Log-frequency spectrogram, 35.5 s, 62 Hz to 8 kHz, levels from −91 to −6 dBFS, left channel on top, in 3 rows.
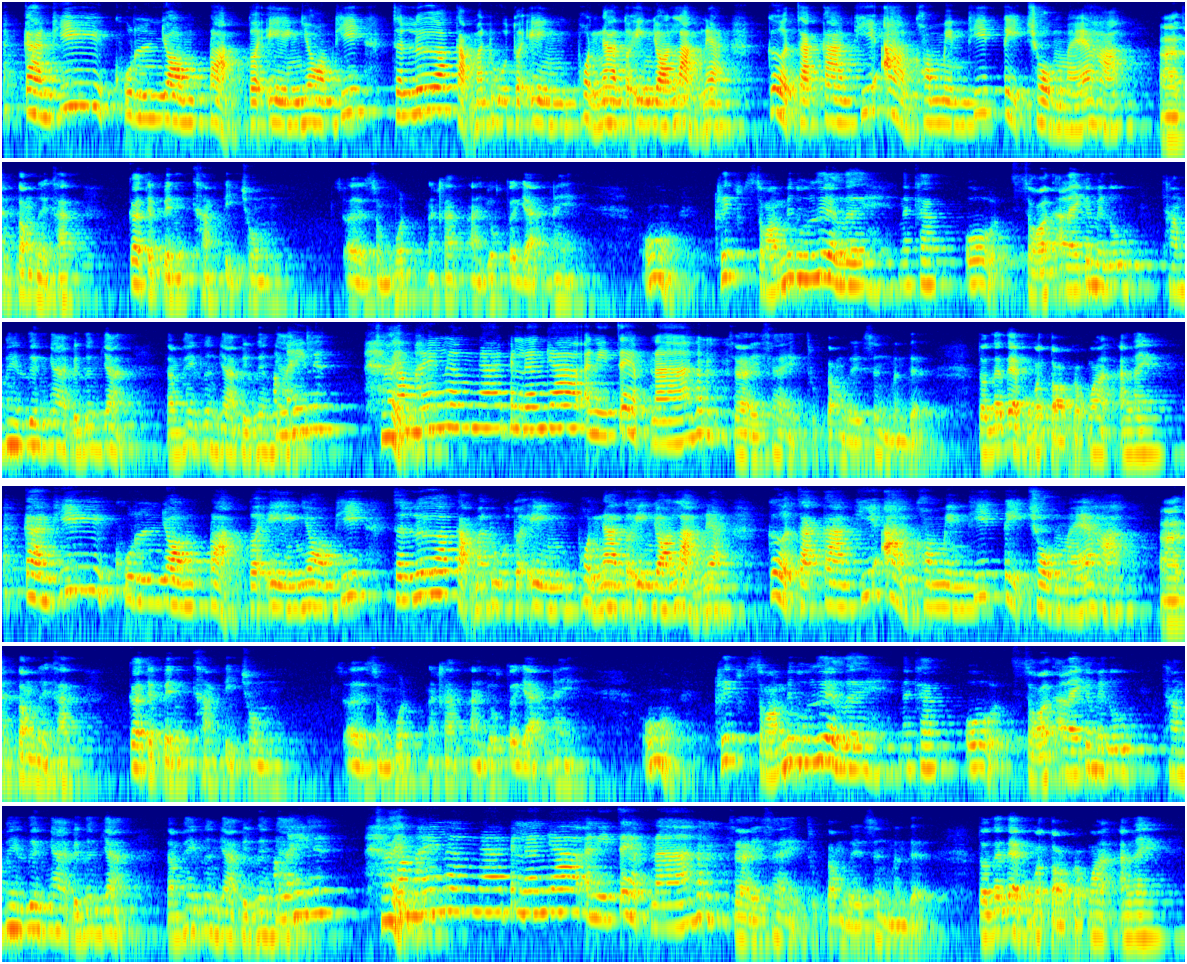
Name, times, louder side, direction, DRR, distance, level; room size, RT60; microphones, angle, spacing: voice 1, 0.0-11.2 26.4-26.9 27.3-30.9, left 2 dB, 75° left, 5 dB, 1.1 m, -28 dB
voice 2, 11.6-12.5 13.1-14.6 15.2-17.6 18.2-18.5 19.0-21.2 21.5-23.1 23.4-24.9 25.3-26.6 27.4-27.9 31.0-32.9 33.2-35.3, left 1 dB, 20° left, 1 dB, 1.2 m, -32 dB
14.0 x 5.2 x 3.3 m, 0.98 s
head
